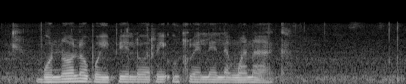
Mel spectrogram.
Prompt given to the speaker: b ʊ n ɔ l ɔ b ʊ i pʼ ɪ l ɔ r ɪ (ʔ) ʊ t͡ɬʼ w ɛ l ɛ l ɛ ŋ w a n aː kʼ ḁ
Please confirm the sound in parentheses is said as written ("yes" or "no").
yes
